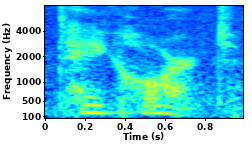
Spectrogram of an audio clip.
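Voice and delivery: very soft, near-whispered comfort; gentle. Acted. Jesus coming to someone gripped with fear, gentle. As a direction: breathe it out tenderly and quietly. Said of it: "he comes and he says gently".

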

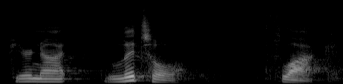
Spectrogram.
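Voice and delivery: "little" set apart after a quiet, low "Fear not"; hushed verse with "little" picked out between pauses; stress on little. Shown as a demonstration. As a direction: lean on "little", then drop low on "flock". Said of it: "emphasize the next word".

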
